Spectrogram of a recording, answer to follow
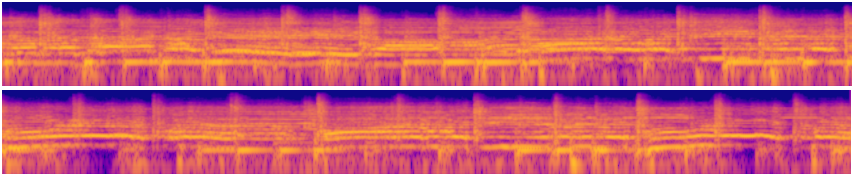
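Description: Live Haryanvi ragni folk music: harmonium and drum accompaniment, with the drum striking a steady beat about four strokes a second under a held low note and a melody line that slides up and down.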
